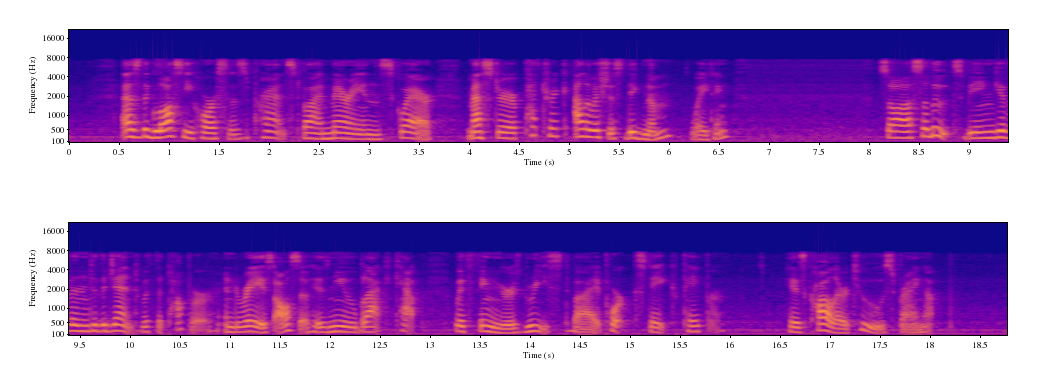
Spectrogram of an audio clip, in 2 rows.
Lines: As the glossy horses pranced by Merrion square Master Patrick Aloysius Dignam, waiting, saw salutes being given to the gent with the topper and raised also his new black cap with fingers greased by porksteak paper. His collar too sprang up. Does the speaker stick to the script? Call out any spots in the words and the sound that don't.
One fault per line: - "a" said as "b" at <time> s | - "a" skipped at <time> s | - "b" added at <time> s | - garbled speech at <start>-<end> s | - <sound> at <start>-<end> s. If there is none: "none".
none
